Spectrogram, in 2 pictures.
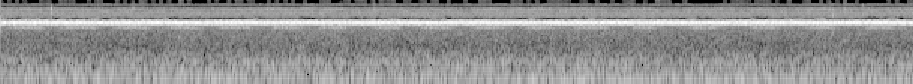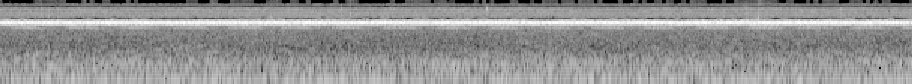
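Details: A continuous shrill chorus of bell crickets rings evenly at one high pitch throughout. A quiet low campfire rumble sits underneath in this relaxing sleep background.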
